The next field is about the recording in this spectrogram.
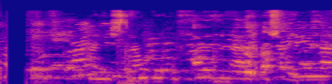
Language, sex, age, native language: Icelandic, female, 13, Icelandic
